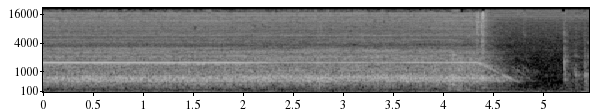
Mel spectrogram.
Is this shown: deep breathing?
no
